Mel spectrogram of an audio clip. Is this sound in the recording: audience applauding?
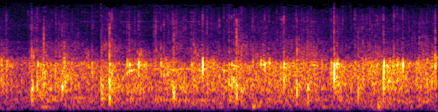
yes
